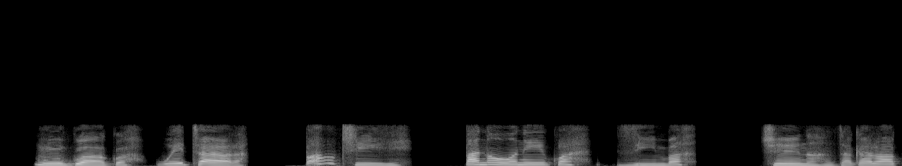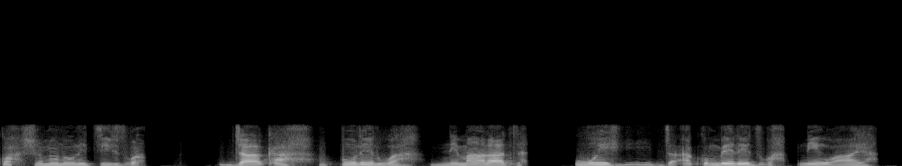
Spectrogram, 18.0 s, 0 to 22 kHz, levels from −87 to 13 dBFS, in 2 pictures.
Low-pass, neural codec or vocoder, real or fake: 5.4 kHz; codec, 16 kHz in and 24 kHz out, 0.4 kbps, LongCat-Audio-Codec, two codebook decoder; fake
